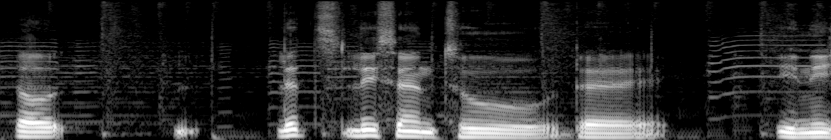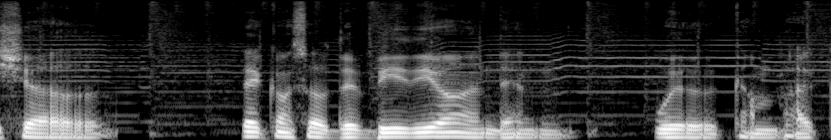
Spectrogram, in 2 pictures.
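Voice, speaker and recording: A man hosting a show and giving unscripted commentary in a halting, hesitant way. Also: lowish voice, warm tone. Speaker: show host. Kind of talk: unscripted commentary introducing a video.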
